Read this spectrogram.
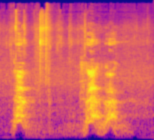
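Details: Kangal puppy beside a tandır oven, barking at its own reflection in a mirror: two short, high yappy barks about a second apart, the second a doubled yip, with faint room noise between.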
